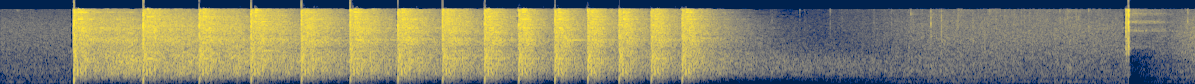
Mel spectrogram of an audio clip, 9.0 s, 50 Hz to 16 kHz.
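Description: A Glock 19 handgun is fired in a rapid string of about fifteen sharp, loud shots at a steady rhythm, followed by quiet and a single later clack.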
